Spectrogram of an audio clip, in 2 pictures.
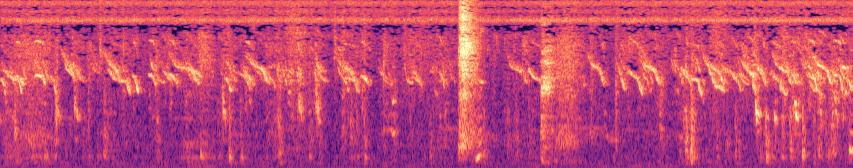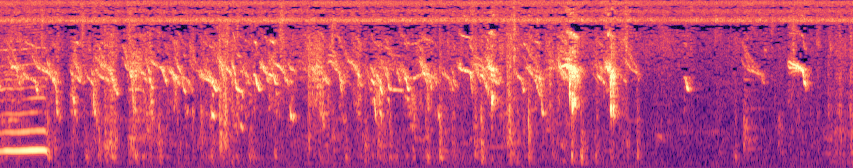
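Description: A flock of young white chickens peeping and clucking, many short, falling high-pitched cheeps one after another, with a lower call about nine seconds in. A single sharp knock sounds about four and a half seconds in.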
